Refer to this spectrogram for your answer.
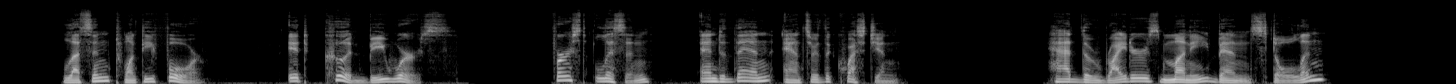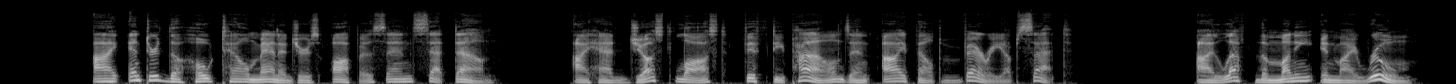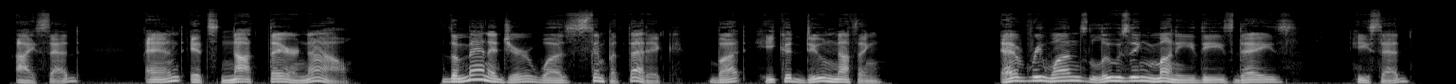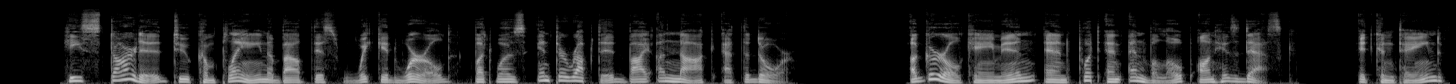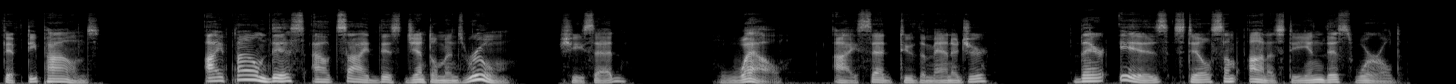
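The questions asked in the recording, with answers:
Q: Had the writer's money been stolen?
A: No, it hadn't. A girl found it outside his room.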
